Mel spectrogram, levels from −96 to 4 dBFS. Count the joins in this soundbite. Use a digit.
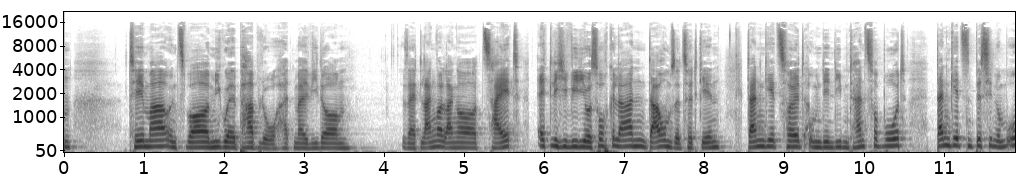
4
